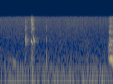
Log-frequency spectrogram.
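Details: A few short, abrupt gulping sounds in a quiet room; hiccups.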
